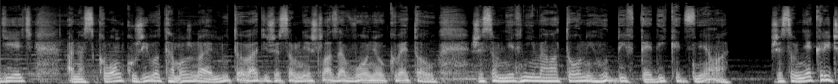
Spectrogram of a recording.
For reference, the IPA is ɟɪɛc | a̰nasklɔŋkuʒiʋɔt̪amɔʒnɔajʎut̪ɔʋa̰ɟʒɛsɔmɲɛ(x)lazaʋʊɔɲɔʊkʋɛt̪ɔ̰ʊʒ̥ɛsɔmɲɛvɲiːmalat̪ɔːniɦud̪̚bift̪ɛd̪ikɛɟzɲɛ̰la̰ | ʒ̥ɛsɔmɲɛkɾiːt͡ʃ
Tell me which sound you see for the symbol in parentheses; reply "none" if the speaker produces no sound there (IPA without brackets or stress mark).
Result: ʃ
